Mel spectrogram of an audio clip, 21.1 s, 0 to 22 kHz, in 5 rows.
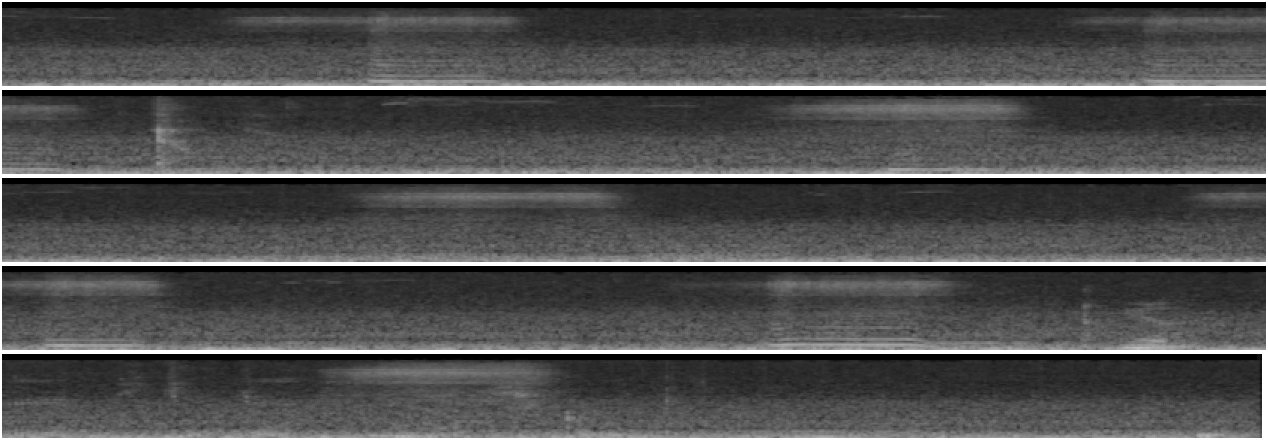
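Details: Soft, regular snoring from a sleeping cat, about one breath every 2.8 seconds (roughly 21 a minute), each with a faint nasal whistle.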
